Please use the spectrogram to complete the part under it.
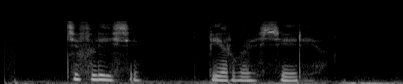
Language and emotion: Russian, neutral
